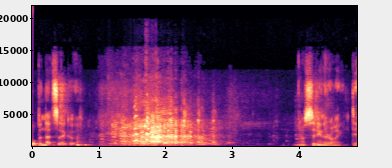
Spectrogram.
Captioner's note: audience laughs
